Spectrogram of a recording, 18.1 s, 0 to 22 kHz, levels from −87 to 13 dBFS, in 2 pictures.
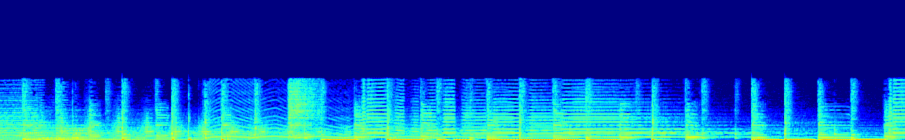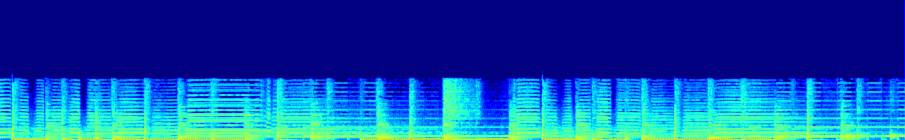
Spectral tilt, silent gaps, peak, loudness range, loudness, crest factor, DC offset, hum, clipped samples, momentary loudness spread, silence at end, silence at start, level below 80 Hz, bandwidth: -5 dB/octave; none; -8 dBFS; 3 LU; -24 LUFS; 14 dB; under 0.1%; none; under 0.1%; 8 LU; 0 s; 0 s; -22 dBFS; 10 kHz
